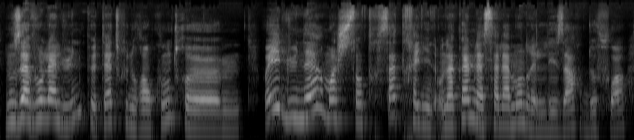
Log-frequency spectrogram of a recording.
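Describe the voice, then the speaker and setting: A woman giving a live tarot reading to her viewers, chatty and gentle, with frequent asides and little laughs. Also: medium pitch, brisk. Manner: softly calm, gentle delivery. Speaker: tarot reader.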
